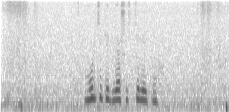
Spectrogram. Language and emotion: Russian, neutral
